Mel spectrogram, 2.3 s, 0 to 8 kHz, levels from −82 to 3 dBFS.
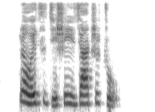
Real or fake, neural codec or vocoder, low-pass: real; none; 7.2 kHz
